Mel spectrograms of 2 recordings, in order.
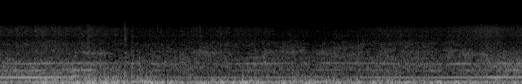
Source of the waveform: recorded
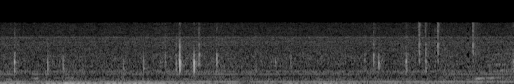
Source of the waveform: recorded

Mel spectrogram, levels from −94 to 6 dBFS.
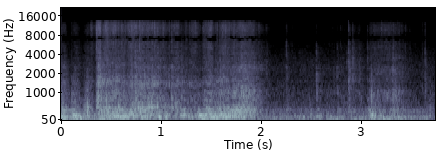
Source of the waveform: remade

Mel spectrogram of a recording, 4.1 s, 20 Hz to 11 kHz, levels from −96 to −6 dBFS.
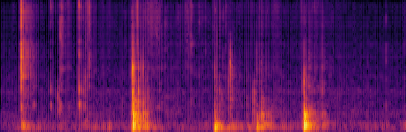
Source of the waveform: remade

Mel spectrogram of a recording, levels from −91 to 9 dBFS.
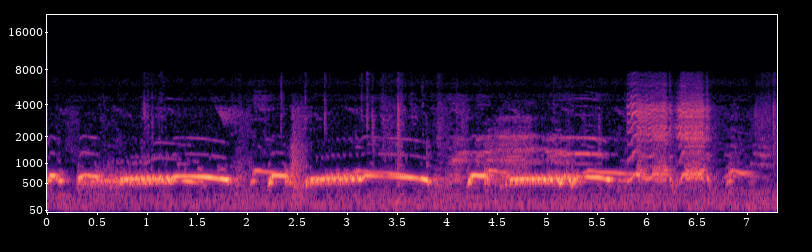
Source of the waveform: recorded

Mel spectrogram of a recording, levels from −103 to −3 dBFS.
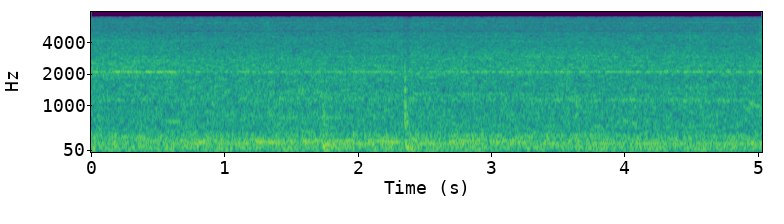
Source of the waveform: recorded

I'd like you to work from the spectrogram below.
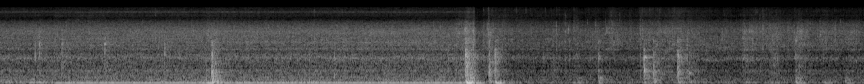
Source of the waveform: remade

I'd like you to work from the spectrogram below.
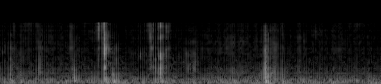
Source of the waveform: remade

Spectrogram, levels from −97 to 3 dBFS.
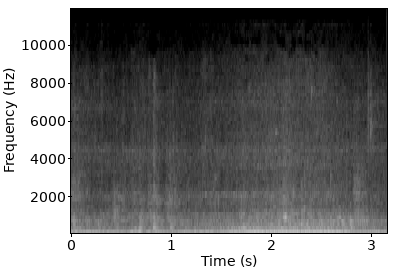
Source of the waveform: remade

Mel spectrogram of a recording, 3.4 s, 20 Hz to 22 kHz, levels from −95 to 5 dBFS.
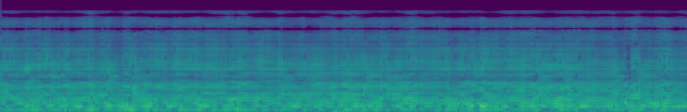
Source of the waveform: remade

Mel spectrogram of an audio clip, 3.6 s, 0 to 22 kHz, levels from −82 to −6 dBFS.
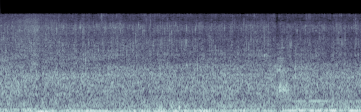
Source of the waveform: recorded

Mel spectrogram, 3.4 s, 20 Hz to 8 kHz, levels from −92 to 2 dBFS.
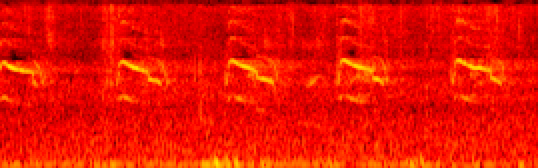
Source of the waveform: recorded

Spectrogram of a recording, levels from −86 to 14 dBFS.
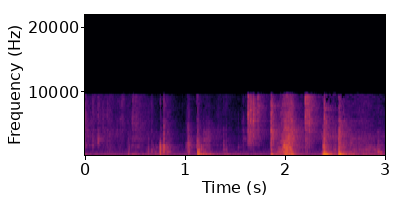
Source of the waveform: recorded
